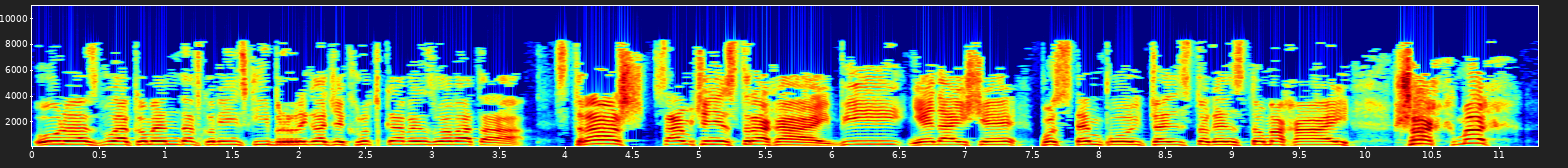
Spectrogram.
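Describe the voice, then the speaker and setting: A man playing a loud, fiery old nobleman. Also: very high-pitched, slow, highs cut off, pitched above the performer's own voice. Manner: shouting, emphatic. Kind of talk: audiobook poetry reading.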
